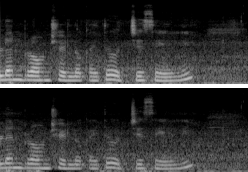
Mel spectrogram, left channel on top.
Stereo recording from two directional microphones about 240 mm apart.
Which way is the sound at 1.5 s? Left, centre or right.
Centre.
